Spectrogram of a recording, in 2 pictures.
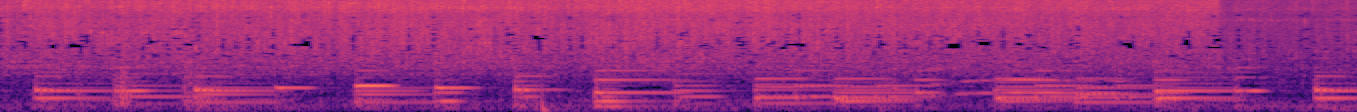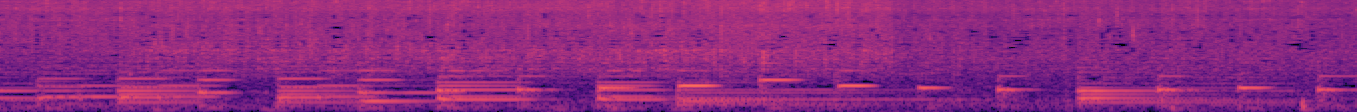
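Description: Kimchi and tofu sizzling in hot oil in a rectangular frying pan as they are stir-fried. The sizzle drops a little about halfway through, when tuna is in the pan, with soft background piano music throughout.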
